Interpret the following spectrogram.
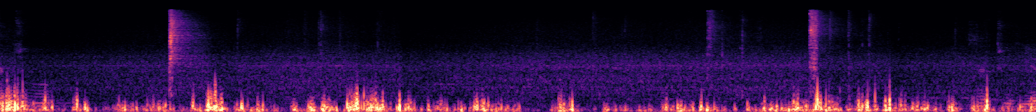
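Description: Irregular handling noise of hands working at the printer's wiring: rustling, scraping and light knocks, with two sharp clicks, about two seconds in and again about eight seconds in.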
